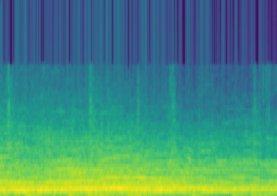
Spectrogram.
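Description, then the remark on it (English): An enormous crowd of fans in Mumbai roars steadily around Khan, who is moving through with a police escort, a dense wash of cheering and shouting voices with occasional whoops rising above it, sustained and loud throughout. “He has a police escort to maneuver through the enormous crowd.”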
